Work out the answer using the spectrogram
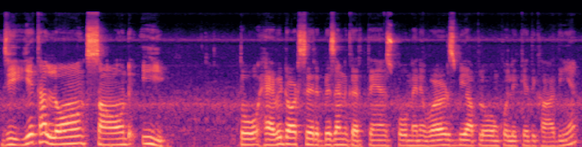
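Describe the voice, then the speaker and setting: A man with a Pakistani accent teaching a shorthand class, explaining each sound slowly and repeating words as he writes them out. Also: a little high, fairly even intonation, darkish tone, a little hiss or hum. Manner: slow, patient, repeats each sound and word. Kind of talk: classroom lecture while writing on a board.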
